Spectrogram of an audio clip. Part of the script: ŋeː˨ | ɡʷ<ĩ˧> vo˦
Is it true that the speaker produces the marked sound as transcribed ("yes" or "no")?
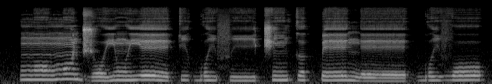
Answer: no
